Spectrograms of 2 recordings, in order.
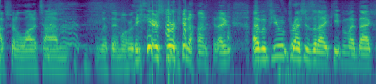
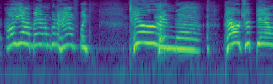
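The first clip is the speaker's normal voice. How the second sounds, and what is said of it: Imitates another person's voice. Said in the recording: “really good Maddie impression”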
